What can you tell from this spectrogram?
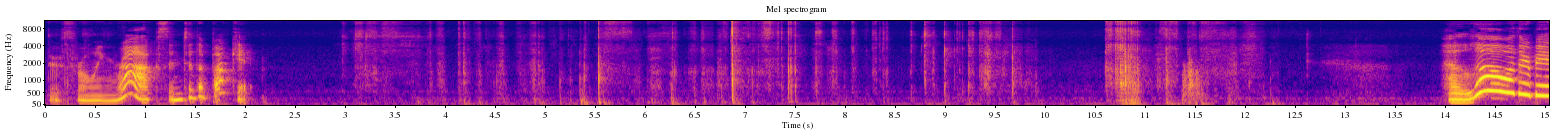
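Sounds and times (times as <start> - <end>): paper rustling and scraping: 3.0 - 9.9, 10.6 - 12.3
book pages turning: 3.0 - 10.0, 10.6 - 12.4.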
